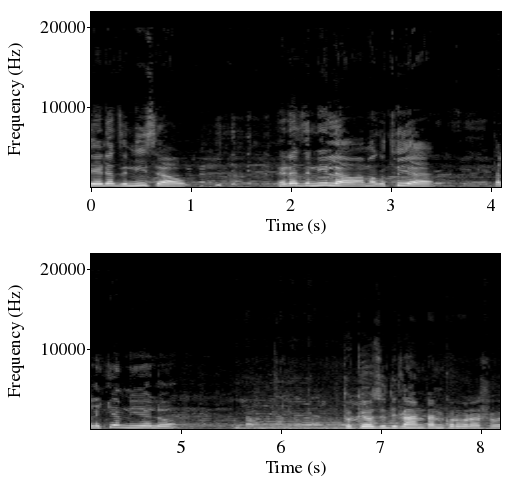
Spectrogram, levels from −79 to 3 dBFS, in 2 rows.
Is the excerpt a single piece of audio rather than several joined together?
no; 1 cut; at 5.5 s

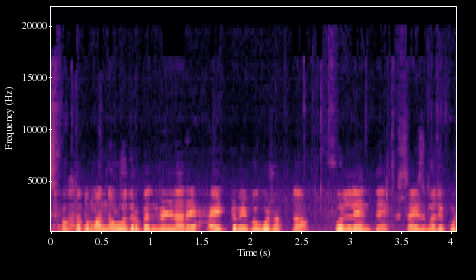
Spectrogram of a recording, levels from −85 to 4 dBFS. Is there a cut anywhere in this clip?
no; 0 cuts

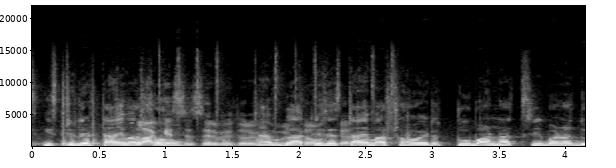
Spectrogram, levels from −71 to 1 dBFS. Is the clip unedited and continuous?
yes; 0 cuts

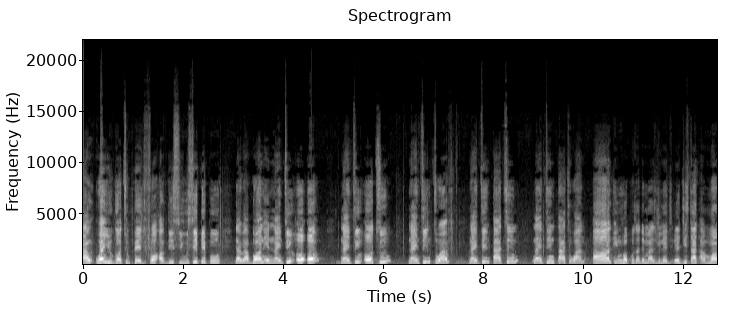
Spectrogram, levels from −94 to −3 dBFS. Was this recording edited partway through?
no; 0 cuts

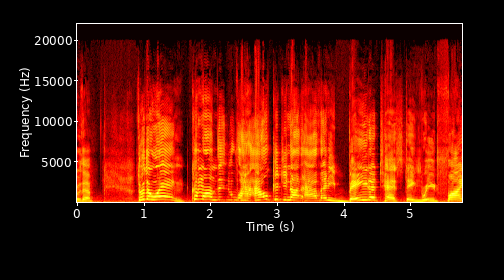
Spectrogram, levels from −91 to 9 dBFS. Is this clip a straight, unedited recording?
yes; 0 cuts

